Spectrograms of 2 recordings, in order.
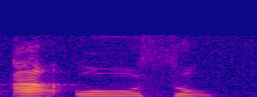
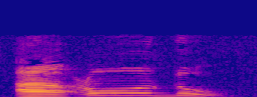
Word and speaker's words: أعوذ: Perhatikan itu bukan a'usu. A'udhu. Za. Jangan salah.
